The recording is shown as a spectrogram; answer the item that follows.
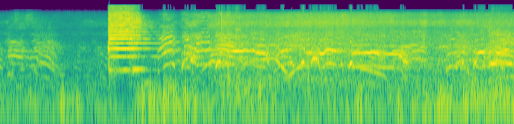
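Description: A loud air horn blast about a second and a half in, held for about half a second: the start signal of a swimming race. Water splashing from the swimmers follows, with many people shouting and cheering over it.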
